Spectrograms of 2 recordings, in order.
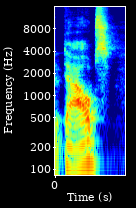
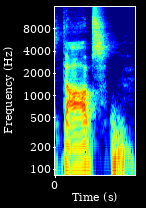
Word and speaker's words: Doubs: I always want to say Romeo Doubs, but apparently it's Dobbs, how you pronounce it. I've heard 3 different enunciations for it. So I think it is Dobbs. They threw the U in there just to confuse everyone.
